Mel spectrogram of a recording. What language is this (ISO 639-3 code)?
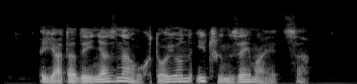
bel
